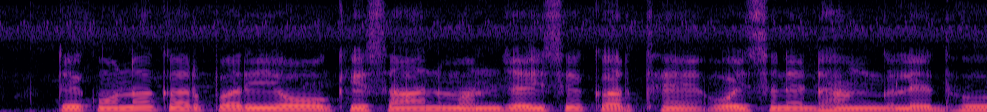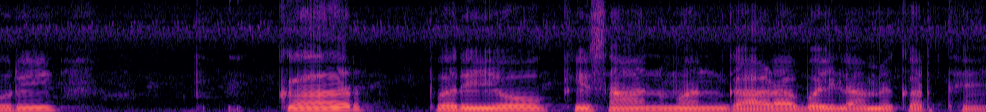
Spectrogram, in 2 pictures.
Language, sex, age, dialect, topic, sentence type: Chhattisgarhi, male, 31-35, Northern/Bhandar, agriculture, statement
